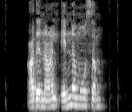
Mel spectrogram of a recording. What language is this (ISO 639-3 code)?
tam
